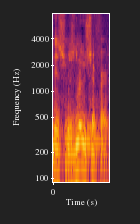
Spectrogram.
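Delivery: ordinary delivery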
